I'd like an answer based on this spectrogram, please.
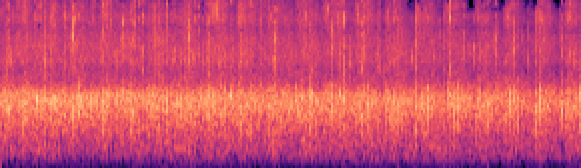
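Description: A large crowd applauding steadily: many people clapping in a reverberant hall.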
